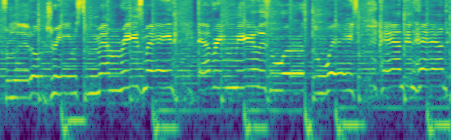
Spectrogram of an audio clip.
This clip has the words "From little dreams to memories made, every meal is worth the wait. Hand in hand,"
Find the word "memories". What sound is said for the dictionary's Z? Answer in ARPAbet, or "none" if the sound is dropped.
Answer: Z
